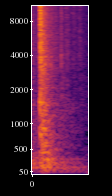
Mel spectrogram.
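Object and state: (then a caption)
Sheet metal panel clear of roll cage, no rattle. A sheet metal interior panel bolted into a car with rivnuts is banged once by hand, giving a single low, dull thunk that fades quickly with no rattle. After being ground back for clearance, the panel no longer touches the roll cage it had been rubbing on.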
